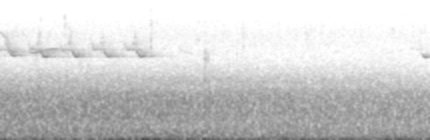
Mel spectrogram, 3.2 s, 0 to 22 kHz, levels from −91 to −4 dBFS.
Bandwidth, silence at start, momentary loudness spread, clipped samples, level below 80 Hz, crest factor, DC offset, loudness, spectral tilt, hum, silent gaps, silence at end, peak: 13.5 kHz; 0 s; 3 LU; under 0.1%; -44 dBFS; 14 dB; under 0.1%; -45 LUFS; -5.5 dB/octave; none; none; 0 s; -26 dBFS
